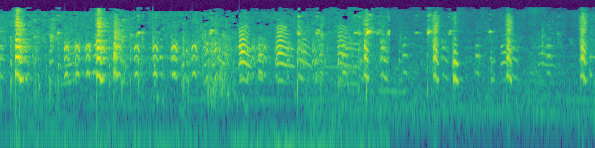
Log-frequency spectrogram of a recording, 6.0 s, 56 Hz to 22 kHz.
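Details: Eurasian coot lure sound for night net trapping, 2022 season: bursts of short harsh nasal calls overlapping in a busy chorus, with a low hum underneath for the first four seconds, then sparser single calls.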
